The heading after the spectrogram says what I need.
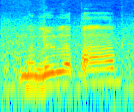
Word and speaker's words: Mooloolaba: the next location, see Steve Irwin's Zoo and Mooloolaba, I think is how you say it. Totally hard pronouncing it.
